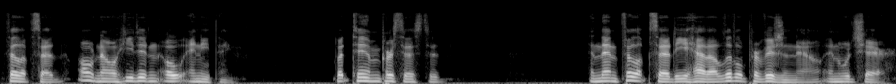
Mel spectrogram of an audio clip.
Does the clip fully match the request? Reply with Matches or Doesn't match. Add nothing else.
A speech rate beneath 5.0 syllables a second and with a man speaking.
Doesn't match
